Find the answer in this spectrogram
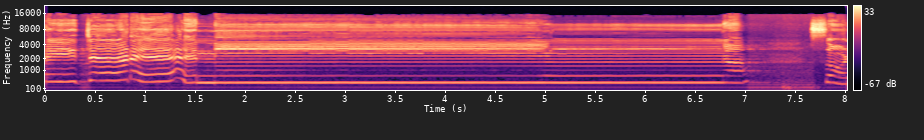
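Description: A woman singing a Punjabi folk song into a microphone: a few quick ornamented turns, then one long held note of about five seconds, a short breath, and the next phrase starting near the end.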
